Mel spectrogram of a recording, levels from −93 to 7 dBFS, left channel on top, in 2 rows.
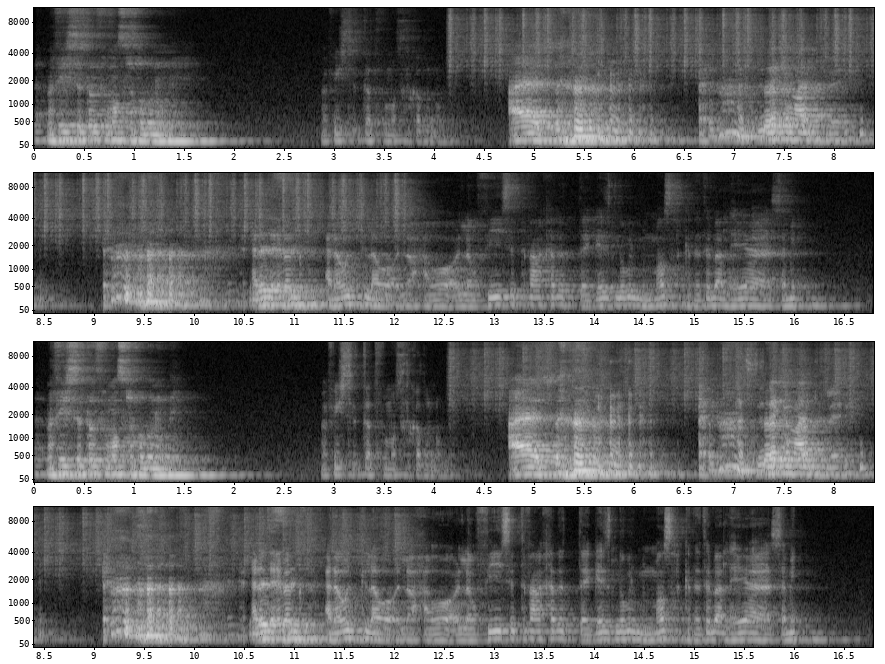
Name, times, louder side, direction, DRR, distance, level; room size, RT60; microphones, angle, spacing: voice 1, 0.1-1.5 4.7-5.7 6.7-7.8 9.2-11.1, right 2 dB, 60° right, 1 dB, 2.2 m, -21 dB
voice 2, 2.9-4.2 5.4-6.3 6.6-8.6 9.1-9.4 10.3-16.0, right 3 dB, 85° right, 6 dB, 1.8 m, -30 dB
Rattle (instrument), 4.1-12.1, left 3 dB, 20° left, 3.5 m, -39 dB
25.0 x 21.5 x 5.6 m, 1.1 s
head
